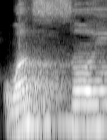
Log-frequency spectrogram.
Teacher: Kemudian saat membaca shad, lidahnya itu terangkat, ya, terangkat. Untuk sementara bisa dibantu mencucu untuk sementara. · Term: huruf shad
